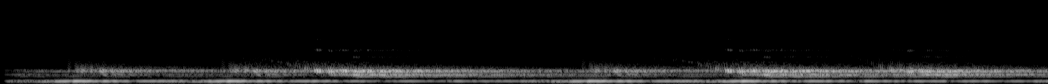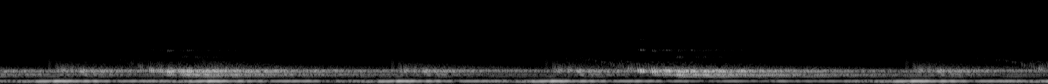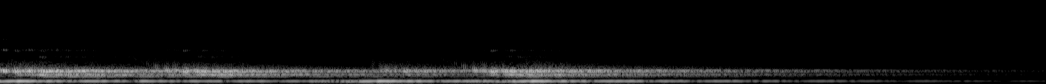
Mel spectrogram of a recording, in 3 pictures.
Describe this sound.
Could be an undersea creature or alien type. I was imagining some sort of echolocation. Enjoy!
Made in FL Studio 10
